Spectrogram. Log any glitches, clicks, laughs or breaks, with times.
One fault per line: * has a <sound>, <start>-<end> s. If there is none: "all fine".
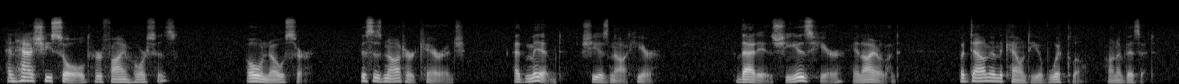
all fine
